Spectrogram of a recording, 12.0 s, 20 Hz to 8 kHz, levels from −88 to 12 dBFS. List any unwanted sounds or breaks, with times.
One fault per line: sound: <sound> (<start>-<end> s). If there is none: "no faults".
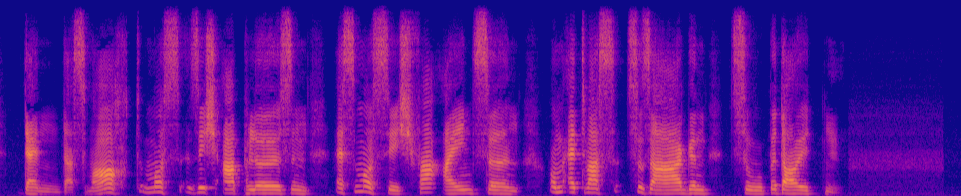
no faults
